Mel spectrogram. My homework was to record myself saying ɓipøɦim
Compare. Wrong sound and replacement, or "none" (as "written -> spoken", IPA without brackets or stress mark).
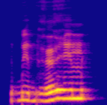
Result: p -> bʱ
